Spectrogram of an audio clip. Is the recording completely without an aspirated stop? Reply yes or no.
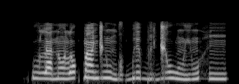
yes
